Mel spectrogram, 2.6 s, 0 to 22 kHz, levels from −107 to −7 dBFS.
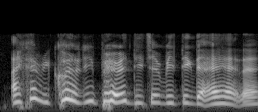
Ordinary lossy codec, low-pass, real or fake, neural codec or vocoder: none; 7.2 kHz; real; none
